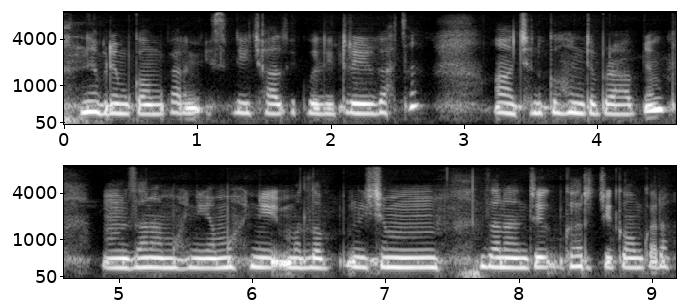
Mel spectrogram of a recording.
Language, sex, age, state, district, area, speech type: Kashmiri, female, 18-30, Jammu and Kashmir, Anantnag, rural, spontaneous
